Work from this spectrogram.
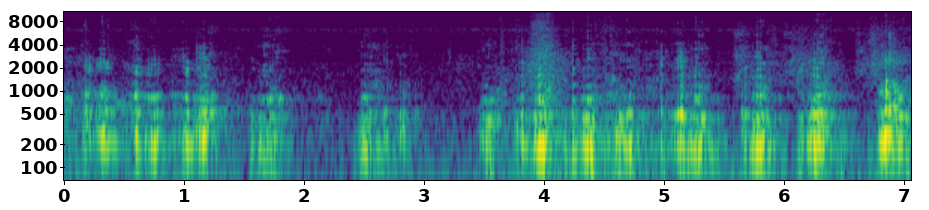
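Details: Farm pigs grunt and snort in a steady string of low, rough, throaty bursts.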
